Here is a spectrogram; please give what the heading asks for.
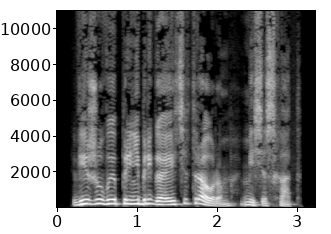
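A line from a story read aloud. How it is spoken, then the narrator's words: Dry. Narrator (Russian): инспектор Карри сухо произнес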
